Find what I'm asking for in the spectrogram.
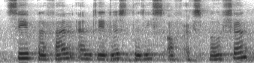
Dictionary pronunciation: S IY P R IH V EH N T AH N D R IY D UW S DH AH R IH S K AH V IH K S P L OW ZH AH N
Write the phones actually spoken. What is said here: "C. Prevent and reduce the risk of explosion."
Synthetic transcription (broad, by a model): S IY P R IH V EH N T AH N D R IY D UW S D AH R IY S AH F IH K S P L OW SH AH N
